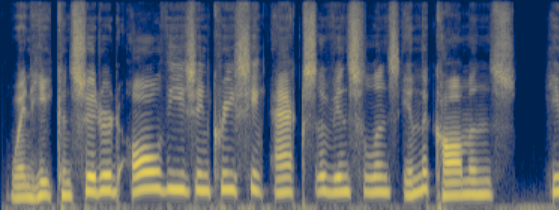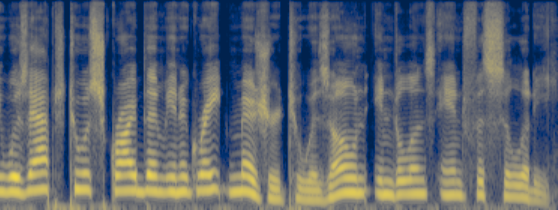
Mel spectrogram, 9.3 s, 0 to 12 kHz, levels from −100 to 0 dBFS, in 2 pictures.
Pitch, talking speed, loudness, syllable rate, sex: 190 Hz, 180 wpm, -18 LUFS, 5.4 syllables/s, male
